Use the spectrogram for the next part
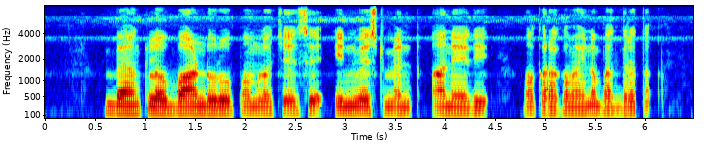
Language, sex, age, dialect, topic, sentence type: Telugu, male, 18-24, Southern, banking, statement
